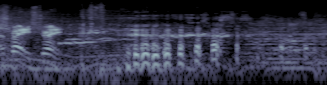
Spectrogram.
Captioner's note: tires screech; laughs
